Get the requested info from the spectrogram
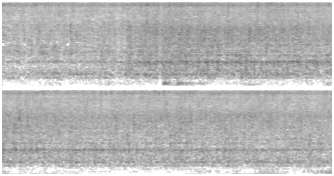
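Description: Cut tomatoes and garlic sizzling in hot oil in an aluminium pressure cooker pan, a steady hiss.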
